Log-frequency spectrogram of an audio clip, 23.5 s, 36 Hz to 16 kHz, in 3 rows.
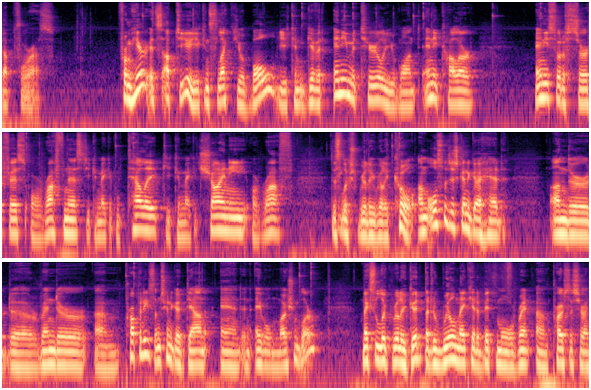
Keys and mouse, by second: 1.9 click, 3.9-4.3 drag, 4.5 click, 6.5 click, 7.5 click, 8.5 alt+a, 9.3 click, 10.0-11.7 drag, 11.5 space, 12.7 z, 17.4 click, 19.6-23.4 drag.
